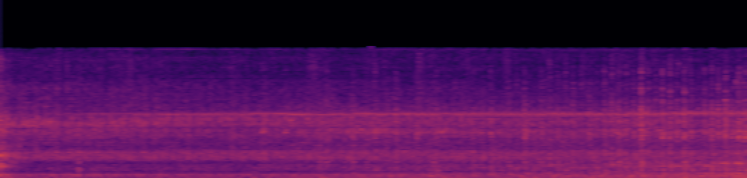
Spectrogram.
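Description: Wool spinnery machinery runs as the rollers and a large drum turn the fibre, making a steady droning hum with faint tonal whine. The level stays constant throughout, with no talk.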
